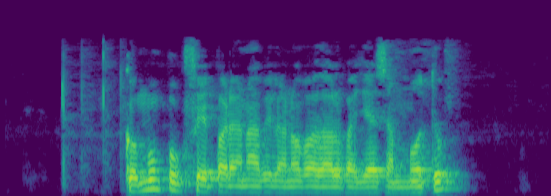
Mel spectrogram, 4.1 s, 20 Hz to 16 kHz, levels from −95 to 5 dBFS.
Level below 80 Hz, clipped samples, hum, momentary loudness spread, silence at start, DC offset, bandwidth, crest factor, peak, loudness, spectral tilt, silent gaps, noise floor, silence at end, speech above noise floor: -58 dBFS; under 0.1%; none; 6 LU; 0.95 s; under 0.1%; 7.6 kHz; 16 dB; 0 dBFS; -15 LUFS; -6 dB/octave; none; -77 dBFS; 0.7 s; 63 dB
